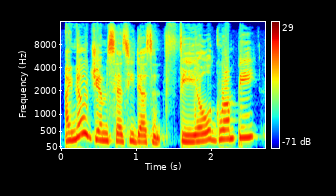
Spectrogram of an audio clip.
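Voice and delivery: usual speaking voice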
